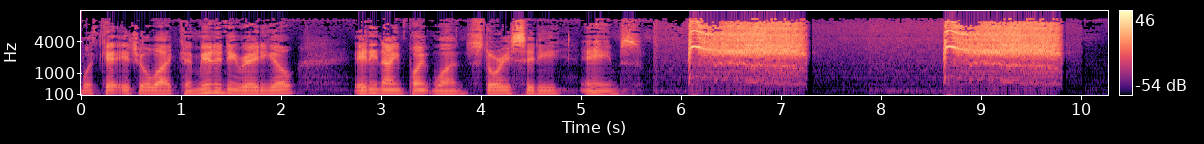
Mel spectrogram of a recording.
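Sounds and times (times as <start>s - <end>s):
speech: 0.0s - 5.6s
faint noise: 0.0s - 10.2s
red-tailed hawk hoarse descending screams: 6.0s - 7.3s, 8.6s - 9.9s.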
